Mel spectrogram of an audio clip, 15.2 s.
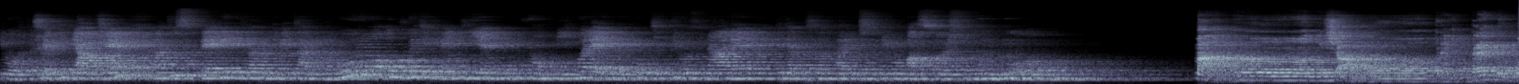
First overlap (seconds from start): none

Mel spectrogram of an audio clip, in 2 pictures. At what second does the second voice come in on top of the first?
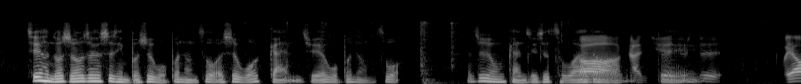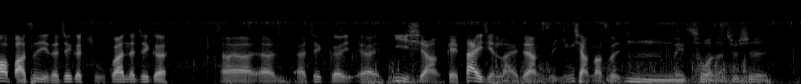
5.8 s

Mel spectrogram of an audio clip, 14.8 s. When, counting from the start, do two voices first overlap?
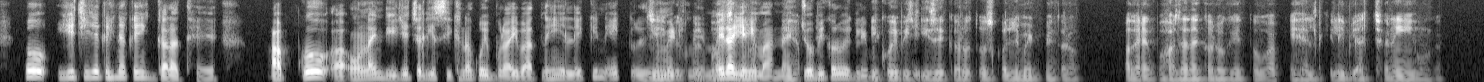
6.4 s

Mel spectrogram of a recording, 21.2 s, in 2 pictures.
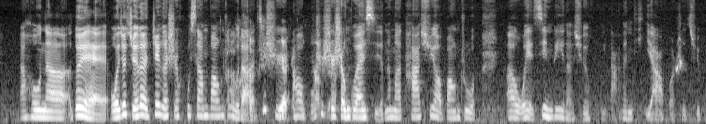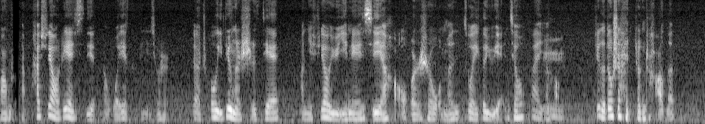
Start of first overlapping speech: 3.3 s

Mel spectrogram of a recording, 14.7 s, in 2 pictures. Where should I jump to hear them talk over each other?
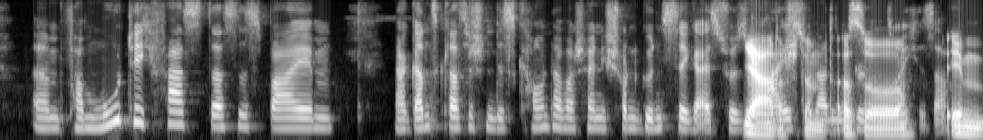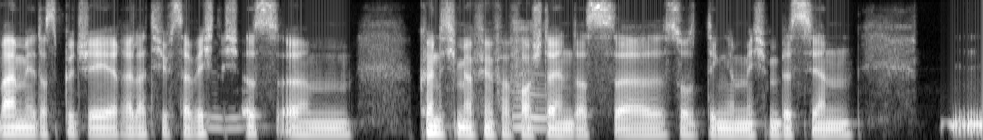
5.6 s

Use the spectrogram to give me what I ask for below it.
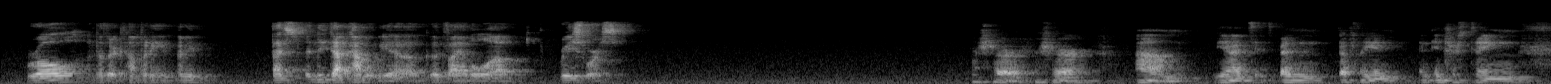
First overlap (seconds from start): none

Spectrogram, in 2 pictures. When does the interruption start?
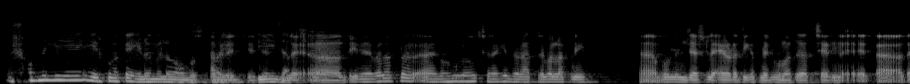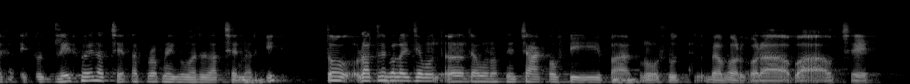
1.9 s

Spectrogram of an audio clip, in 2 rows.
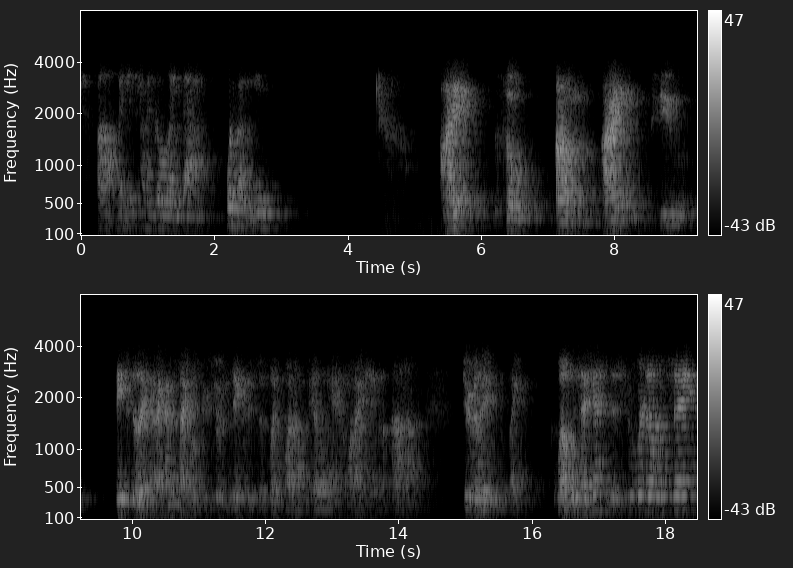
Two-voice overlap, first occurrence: none

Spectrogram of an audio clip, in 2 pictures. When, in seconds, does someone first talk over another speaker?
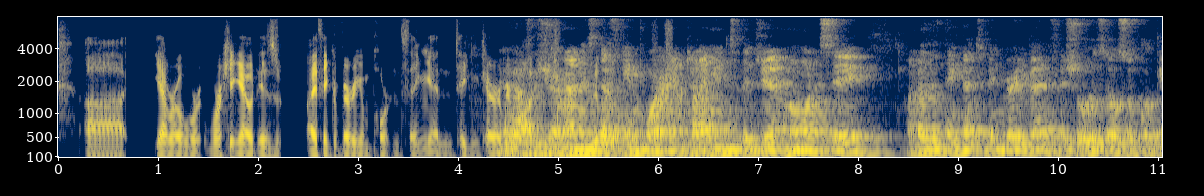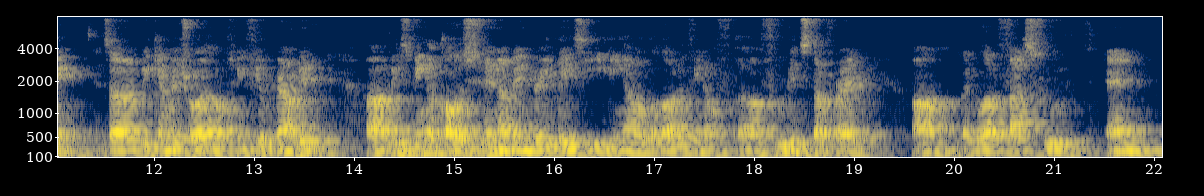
4.4 s

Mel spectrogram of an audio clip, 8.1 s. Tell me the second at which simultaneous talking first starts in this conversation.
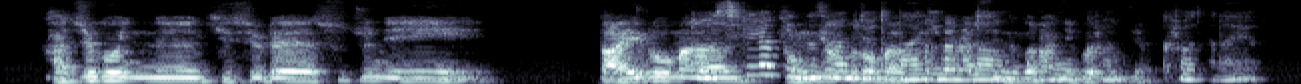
4.3 s

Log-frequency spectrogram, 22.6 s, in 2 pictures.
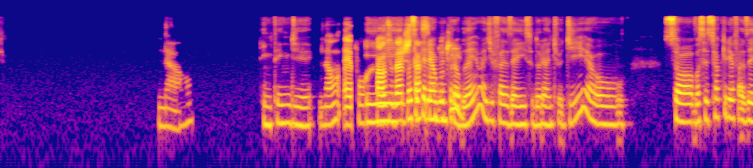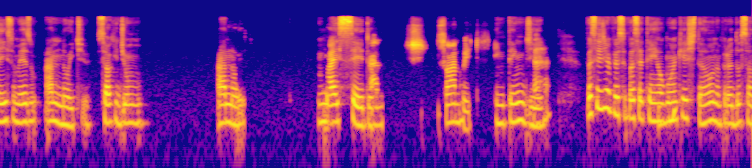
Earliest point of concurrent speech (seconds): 5.5 s

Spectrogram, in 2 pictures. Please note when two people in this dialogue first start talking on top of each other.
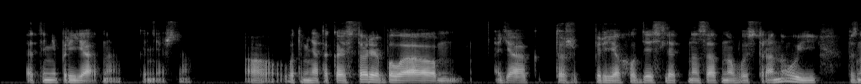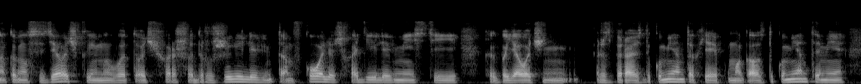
none

